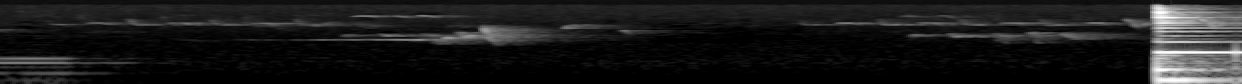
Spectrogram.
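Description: Faint birdsong, short chirps and trills, in a near-silent gap between pieces of relaxation music. A low held tone fades out just after the start, and near the end a loud plucked guitar note sets in and rings down.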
